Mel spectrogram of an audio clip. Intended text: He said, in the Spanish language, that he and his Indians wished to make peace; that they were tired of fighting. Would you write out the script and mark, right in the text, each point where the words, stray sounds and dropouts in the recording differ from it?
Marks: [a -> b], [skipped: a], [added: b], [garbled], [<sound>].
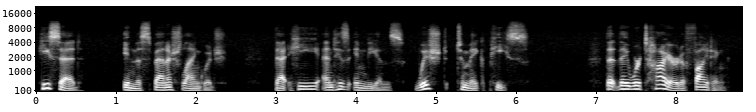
He said, in the Spanish language, that he and his Indians wished to make peace; that they were tired of fighting.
